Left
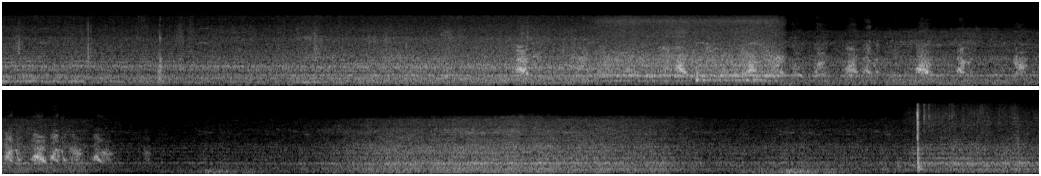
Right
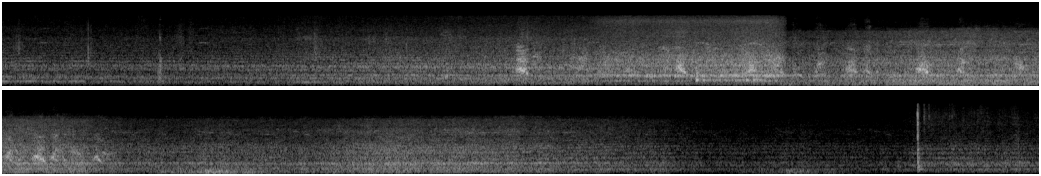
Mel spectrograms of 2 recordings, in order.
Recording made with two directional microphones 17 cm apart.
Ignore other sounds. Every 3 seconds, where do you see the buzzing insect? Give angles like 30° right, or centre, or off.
40° left, 20° left, 10° right, 40° right, 20° right, 30° left, 40° left.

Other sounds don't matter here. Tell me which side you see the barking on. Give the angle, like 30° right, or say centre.
10° left.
